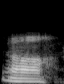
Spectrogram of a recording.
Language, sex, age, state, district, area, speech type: Bodo, male, 60+, Assam, Udalguri, rural, conversation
